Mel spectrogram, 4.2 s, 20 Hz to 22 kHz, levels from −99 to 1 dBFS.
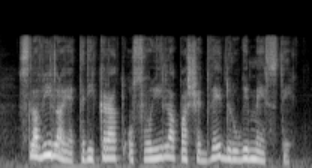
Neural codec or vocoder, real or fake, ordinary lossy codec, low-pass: none; real; none; 9.9 kHz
